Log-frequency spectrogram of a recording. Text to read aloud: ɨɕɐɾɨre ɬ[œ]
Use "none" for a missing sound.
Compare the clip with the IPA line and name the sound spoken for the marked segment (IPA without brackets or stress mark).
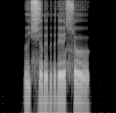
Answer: ɵ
